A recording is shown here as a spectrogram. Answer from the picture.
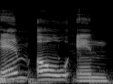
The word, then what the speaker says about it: Mont: M O N T, Mont. Okay, I, I'm pronouncing it Mont. Technically, in French, there's no T, so it's Mon. Mon.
